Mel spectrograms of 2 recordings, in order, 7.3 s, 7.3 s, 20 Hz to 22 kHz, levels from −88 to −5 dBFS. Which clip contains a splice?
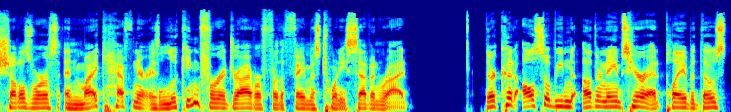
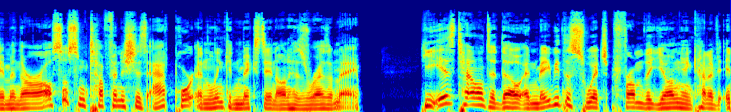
first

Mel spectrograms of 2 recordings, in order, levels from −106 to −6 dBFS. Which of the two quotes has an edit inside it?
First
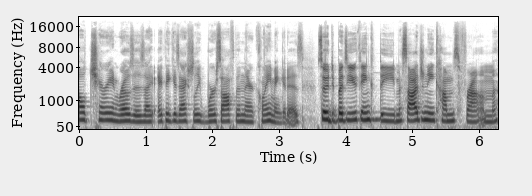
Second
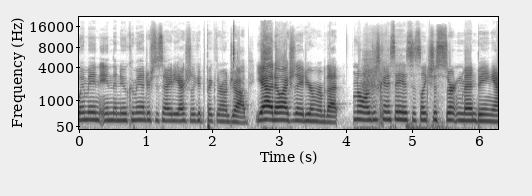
second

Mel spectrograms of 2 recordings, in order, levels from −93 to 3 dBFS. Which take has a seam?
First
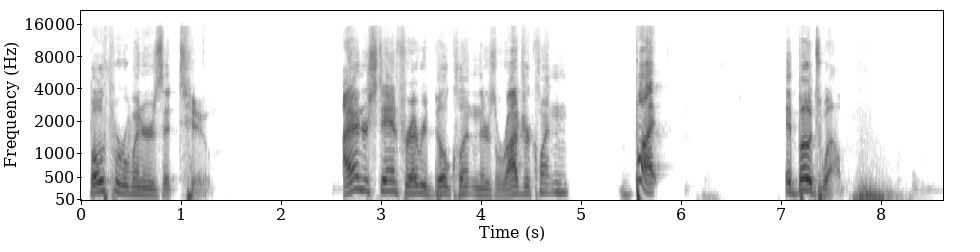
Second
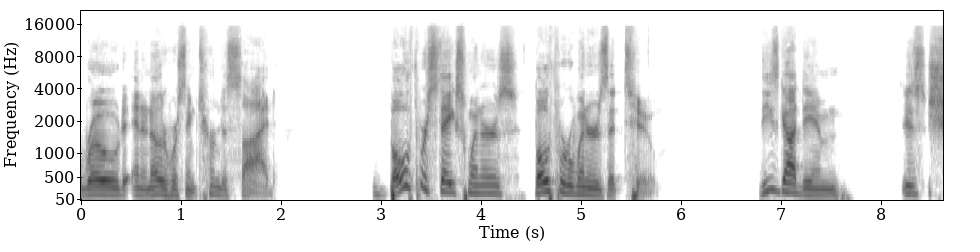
second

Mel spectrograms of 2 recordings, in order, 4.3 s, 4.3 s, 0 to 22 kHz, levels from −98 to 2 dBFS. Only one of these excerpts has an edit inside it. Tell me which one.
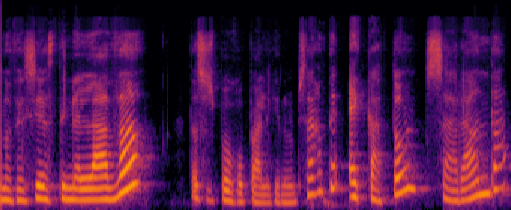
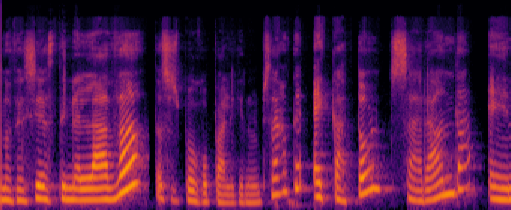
second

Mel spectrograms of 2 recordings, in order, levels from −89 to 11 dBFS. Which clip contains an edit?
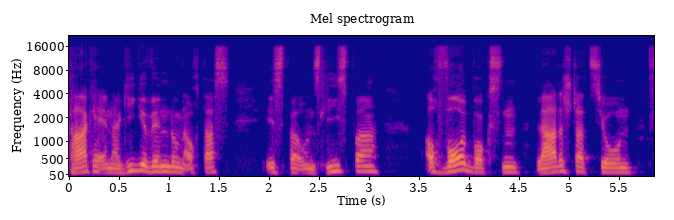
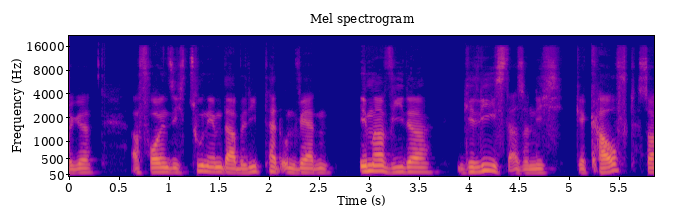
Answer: first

